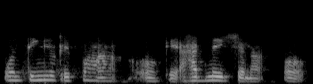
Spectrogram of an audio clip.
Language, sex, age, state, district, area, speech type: Kannada, female, 30-45, Karnataka, Davanagere, rural, conversation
